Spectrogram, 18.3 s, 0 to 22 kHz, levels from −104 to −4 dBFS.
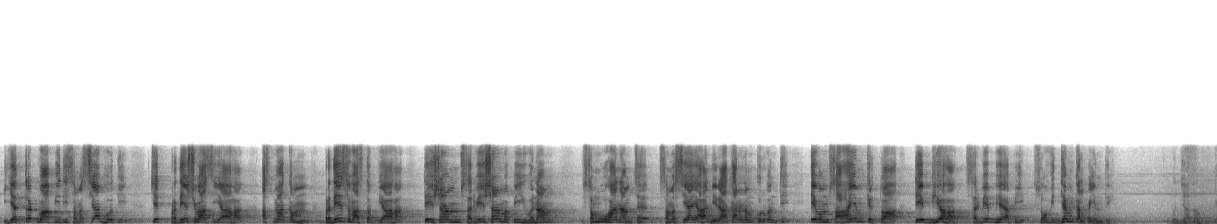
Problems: background conversations at intervals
